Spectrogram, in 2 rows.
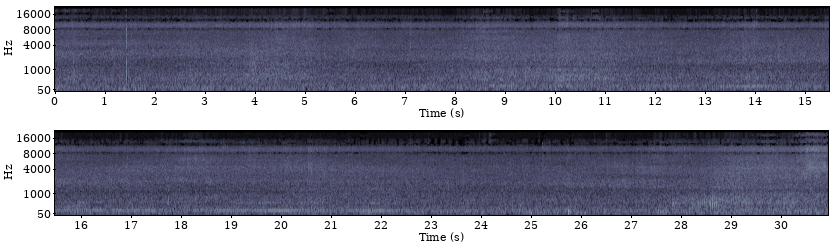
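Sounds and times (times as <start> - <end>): low engine hum: 0.0 - 30.9
ocean waves washing: 0.0 - 30.9
wind buffeting microphone: 23.8 - 30.9.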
